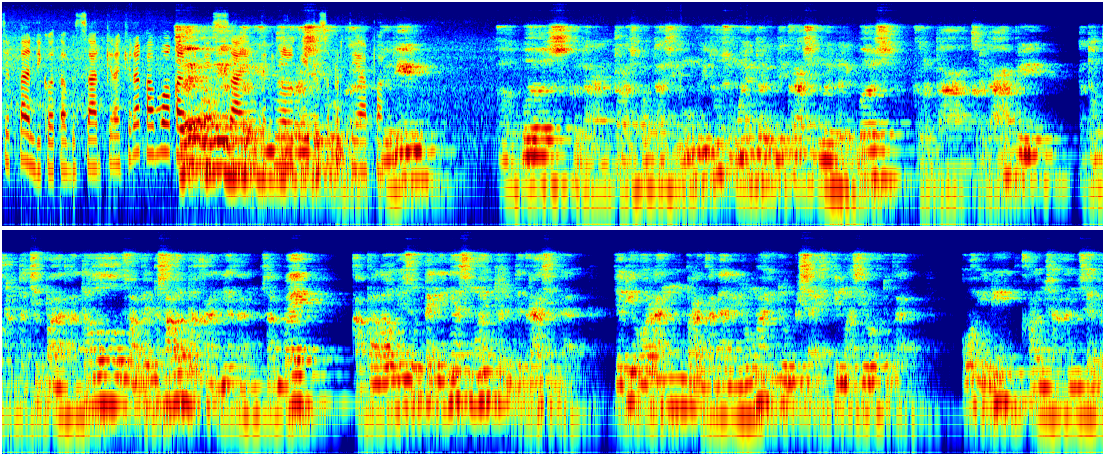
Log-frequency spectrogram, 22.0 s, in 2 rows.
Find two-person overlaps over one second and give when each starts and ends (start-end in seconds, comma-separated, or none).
1.7-3.8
